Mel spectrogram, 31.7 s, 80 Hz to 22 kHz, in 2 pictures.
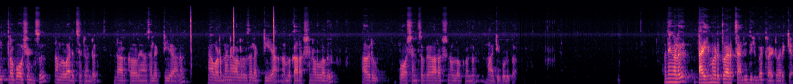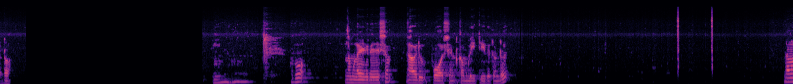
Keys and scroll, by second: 6.2-6.8 typing, 10.9 typing, 18.3 typing, 29.6 ctrl+=.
